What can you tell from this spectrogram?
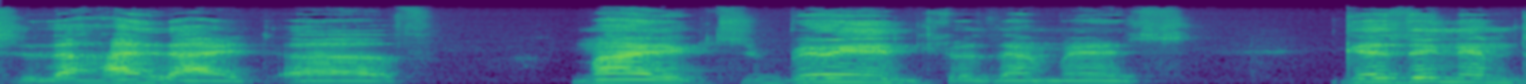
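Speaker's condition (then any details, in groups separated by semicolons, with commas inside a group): Cerebral palsy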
